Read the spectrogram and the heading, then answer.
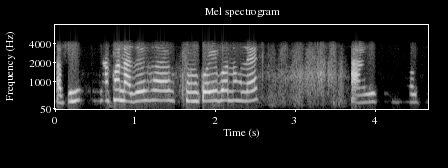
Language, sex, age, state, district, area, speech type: Assamese, female, 18-30, Assam, Sivasagar, rural, conversation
